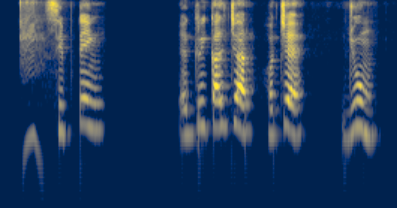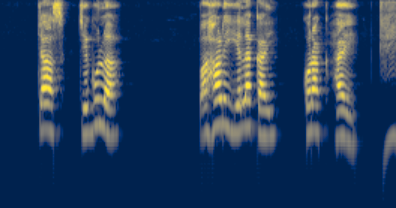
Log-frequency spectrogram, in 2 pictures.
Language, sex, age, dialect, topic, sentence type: Bengali, male, 18-24, Jharkhandi, agriculture, statement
